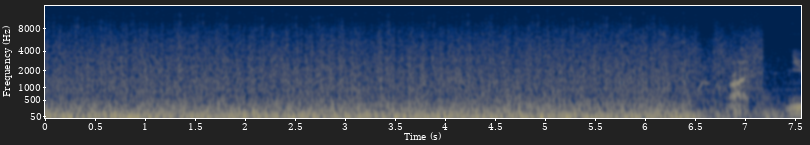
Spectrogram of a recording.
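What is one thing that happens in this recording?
A weapon fires rapid, crackling bursts.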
